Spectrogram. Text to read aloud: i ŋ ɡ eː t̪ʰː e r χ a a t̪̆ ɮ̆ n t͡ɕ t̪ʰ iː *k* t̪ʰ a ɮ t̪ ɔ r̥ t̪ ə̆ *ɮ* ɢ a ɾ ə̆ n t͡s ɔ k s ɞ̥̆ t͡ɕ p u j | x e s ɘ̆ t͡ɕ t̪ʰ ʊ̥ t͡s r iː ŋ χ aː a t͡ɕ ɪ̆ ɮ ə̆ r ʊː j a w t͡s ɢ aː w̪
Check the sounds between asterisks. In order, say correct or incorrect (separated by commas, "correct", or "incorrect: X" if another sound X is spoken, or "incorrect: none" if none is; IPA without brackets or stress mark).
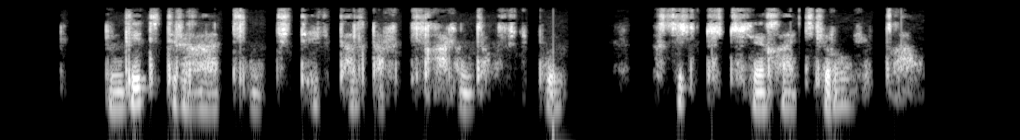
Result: correct, correct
